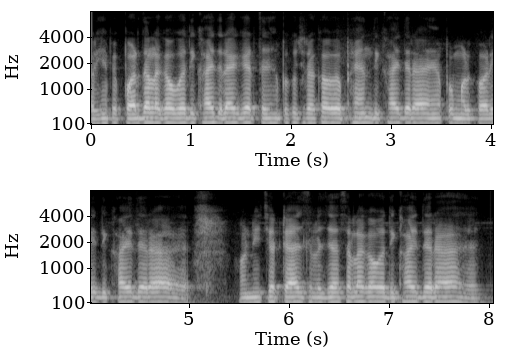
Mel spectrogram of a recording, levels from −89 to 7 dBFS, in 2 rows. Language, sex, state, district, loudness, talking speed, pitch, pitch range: Hindi, male, Haryana, Charkhi Dadri, -19 LUFS, 260 wpm, 125 Hz, 120-125 Hz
